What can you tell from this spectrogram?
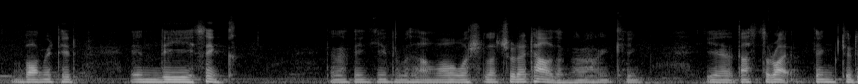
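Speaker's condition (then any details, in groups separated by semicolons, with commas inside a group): Cerebral palsy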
